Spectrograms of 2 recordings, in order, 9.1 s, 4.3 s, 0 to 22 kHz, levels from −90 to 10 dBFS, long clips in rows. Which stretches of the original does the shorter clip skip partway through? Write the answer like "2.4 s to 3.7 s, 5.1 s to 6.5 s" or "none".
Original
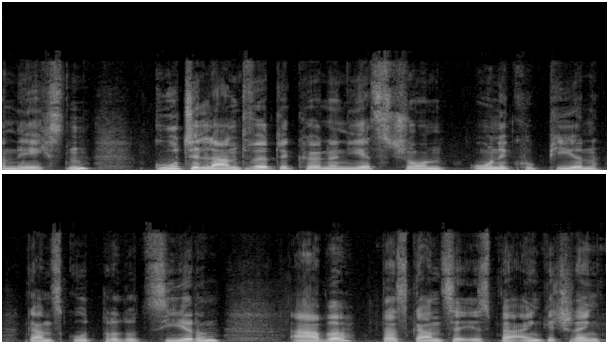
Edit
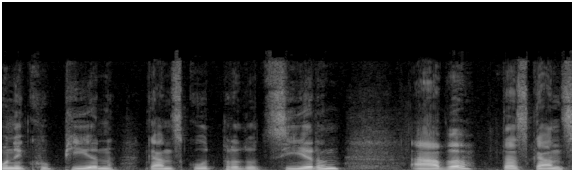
none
